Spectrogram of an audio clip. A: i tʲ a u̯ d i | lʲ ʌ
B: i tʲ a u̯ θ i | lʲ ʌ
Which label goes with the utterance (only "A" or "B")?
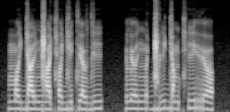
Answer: A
